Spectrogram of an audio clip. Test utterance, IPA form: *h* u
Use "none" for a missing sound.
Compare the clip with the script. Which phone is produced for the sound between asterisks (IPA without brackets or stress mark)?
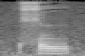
χ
